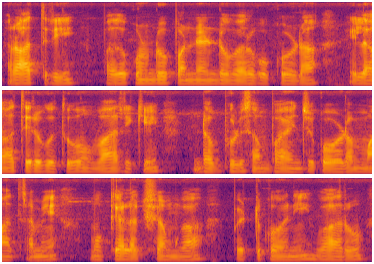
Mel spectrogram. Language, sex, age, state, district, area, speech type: Telugu, male, 45-60, Andhra Pradesh, Chittoor, urban, spontaneous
